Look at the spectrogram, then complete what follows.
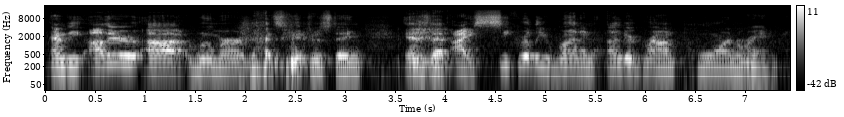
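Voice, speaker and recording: A man's voice: fairly high pitch, expressive, a little slow, sharp tone, a little hiss or hum. A man hosting a casual radio chat in a studio, joking and rambling with lots of restarts. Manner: jokey and rambling, with many restarts. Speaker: radio host. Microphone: studio microphone with headphones.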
